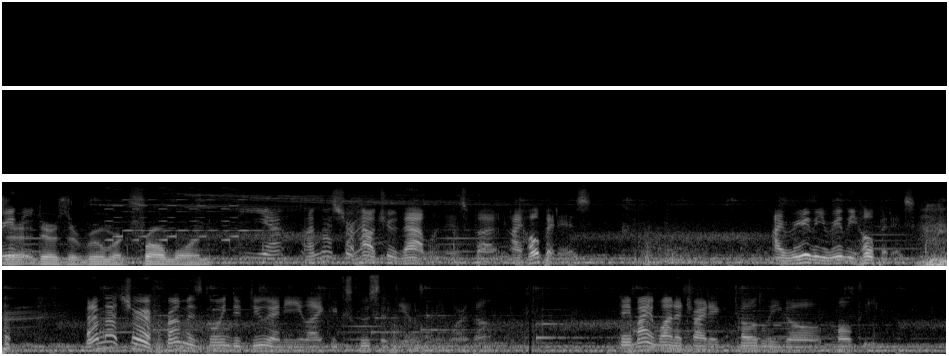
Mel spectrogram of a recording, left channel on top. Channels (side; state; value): left; silent; digital silence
